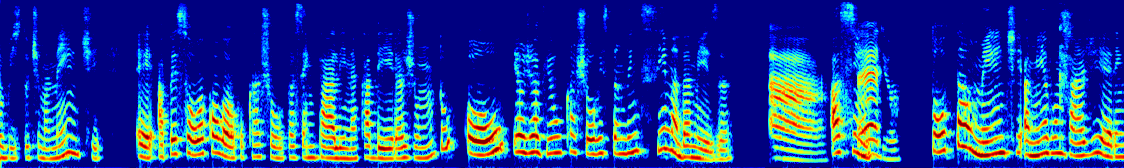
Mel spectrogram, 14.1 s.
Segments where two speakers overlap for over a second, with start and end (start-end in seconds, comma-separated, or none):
none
